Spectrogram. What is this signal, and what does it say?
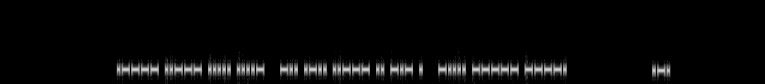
Morse code, heard as a keyed tone, about 49 wpm, 700 Hz. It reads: 1254 DL2IKE 609 R
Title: Worked All Europe DX Contest - QTC Exchange - 50wpm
